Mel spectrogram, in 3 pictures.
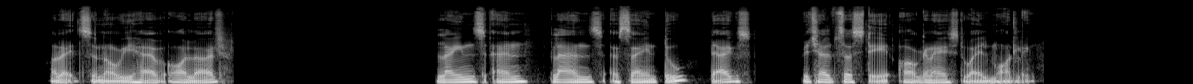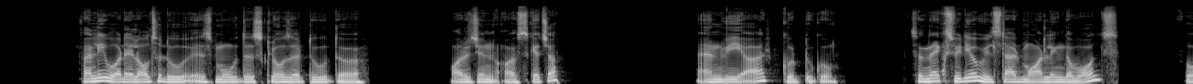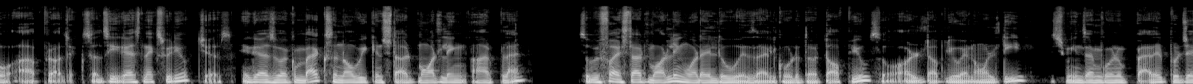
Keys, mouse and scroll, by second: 1.9 double click, 5.2 middle click, 6.3-8.6 scroll down 5, 8.6 middle click, 10.4 Escape, 11.4 middle click, 12.6 scroll down 4, 12.9-13.5 scroll up 8, 13.5 m, 14.8 scroll down 3, 15.1 scroll up 4, 16.6 shift+middle click, 19.9 Escape, 20.1 Escape, 20.5 space, 20.7 scroll up 4, 21.0 Escape, 21.5 middle click, 22.8-26.2 scroll up 5, 26.5-27.0 scroll up 9, 27.2 scroll down 7, 27.7 middle click, 30.2 middle click, 31.7 alt+w, 33.2 alt+t, 34.1 scroll down 1, 35.3 scroll up 4.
